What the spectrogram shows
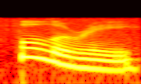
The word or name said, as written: foolery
